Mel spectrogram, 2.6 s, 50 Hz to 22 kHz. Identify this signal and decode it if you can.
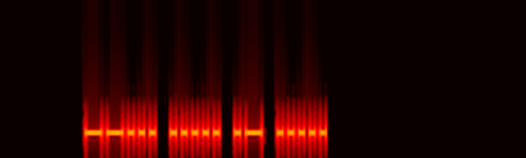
Morse code, heard as a keyed tone, about 44 wpm, 700 Hz. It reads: 75A5
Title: Common Cut Numbers - 4-Digit 45wpm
